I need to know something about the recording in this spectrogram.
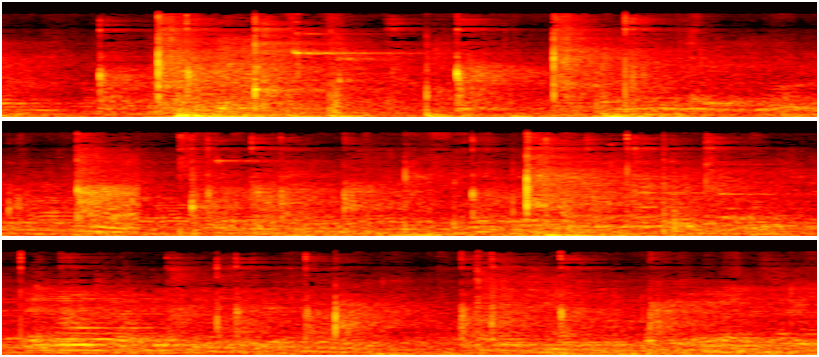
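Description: Other ping-pong balls tap on tables across a large echoing hall.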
